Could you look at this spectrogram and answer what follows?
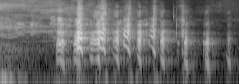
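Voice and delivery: high burst of laughter; laughing. Real, not acted. Podcasters reacting to the dad's Brita filter question, real laughter. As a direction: crack up for a couple of seconds.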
